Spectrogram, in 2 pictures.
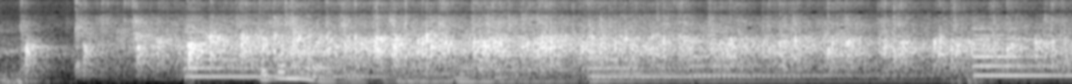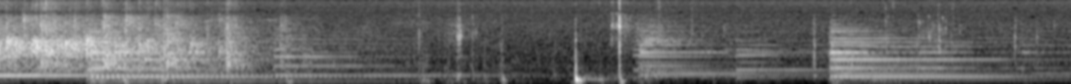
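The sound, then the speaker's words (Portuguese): An audience applauds in a dense, steady wash of clapping while sustained keyboard or organ chords play underneath, the clapping thinning out toward the end with a few sharp individual claps. “Aplauda o Senhor.”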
